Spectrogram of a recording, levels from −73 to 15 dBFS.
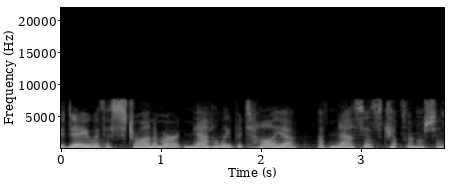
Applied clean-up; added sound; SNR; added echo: neural separator model SepFormer DNS4.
